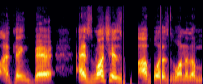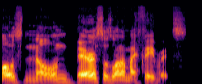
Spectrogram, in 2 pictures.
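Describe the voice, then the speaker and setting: A man talks at a fairly quick pace and medium pitch. The sound is dry and close with no echo, over a quiet background. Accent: Jamaican. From Jamaican heritage family. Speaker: musician. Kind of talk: casual interview chat. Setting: video call.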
